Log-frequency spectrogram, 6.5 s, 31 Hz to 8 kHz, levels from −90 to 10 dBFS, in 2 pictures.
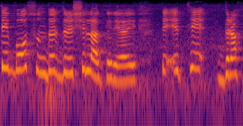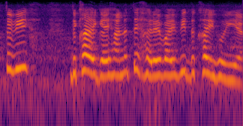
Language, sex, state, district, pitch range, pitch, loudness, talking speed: Punjabi, female, Punjab, Fazilka, 270-360 Hz, 310 Hz, -18 LUFS, 185 wpm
